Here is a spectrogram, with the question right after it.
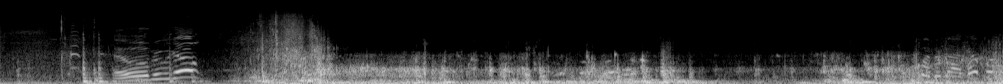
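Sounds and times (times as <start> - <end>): water sloshing and splashing: 0.0 - 10.0
knocks on boat: 6.4 - 7.1.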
